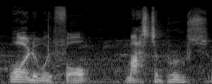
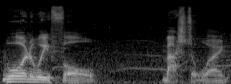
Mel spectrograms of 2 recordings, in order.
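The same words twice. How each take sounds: First: Low, quieter stab at the butler; gravely earnest mock butler line; corrected take, still a light butler impression; Alfred from The Batman. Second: Low, soft, lightly British butler voice; a half-hearted go at the old butler; mock solemn butler line; Alfred from The Batman. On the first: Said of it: "But he's like". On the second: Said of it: "He goes".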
